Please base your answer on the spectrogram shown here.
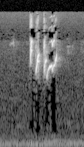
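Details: Goldfinch hen singing in the manner of a male: one brief, bright phrase of two sharp chirps followed by a liquid, slightly buzzy twitter, all within half a second.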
